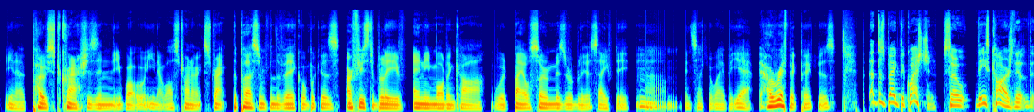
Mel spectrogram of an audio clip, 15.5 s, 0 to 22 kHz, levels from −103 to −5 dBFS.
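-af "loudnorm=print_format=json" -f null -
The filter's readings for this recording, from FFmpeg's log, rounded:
"input_i" : "-34.0",
"input_tp" : "-13.6",
"input_lra" : "3.3",
"input_thresh" : "-44.3",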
